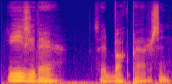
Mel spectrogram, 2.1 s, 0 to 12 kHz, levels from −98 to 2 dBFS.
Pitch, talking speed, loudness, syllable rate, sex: 85 Hz, 140 wpm, -19 LUFS, 5.4 syllables/s, male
